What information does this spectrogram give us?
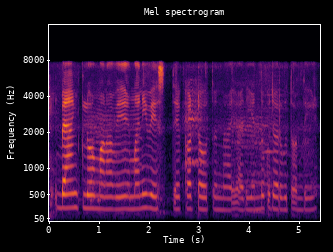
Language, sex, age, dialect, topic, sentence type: Telugu, female, 18-24, Central/Coastal, banking, question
